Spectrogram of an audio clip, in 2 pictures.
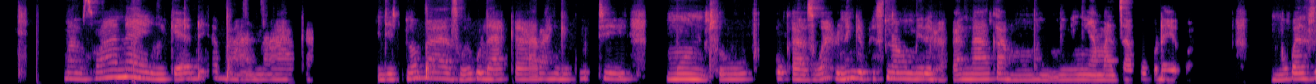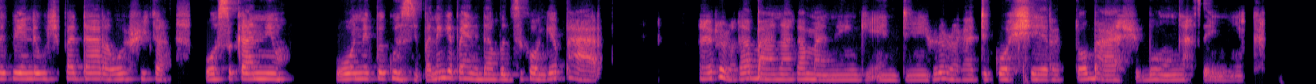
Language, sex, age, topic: Ndau, female, 18-24, health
